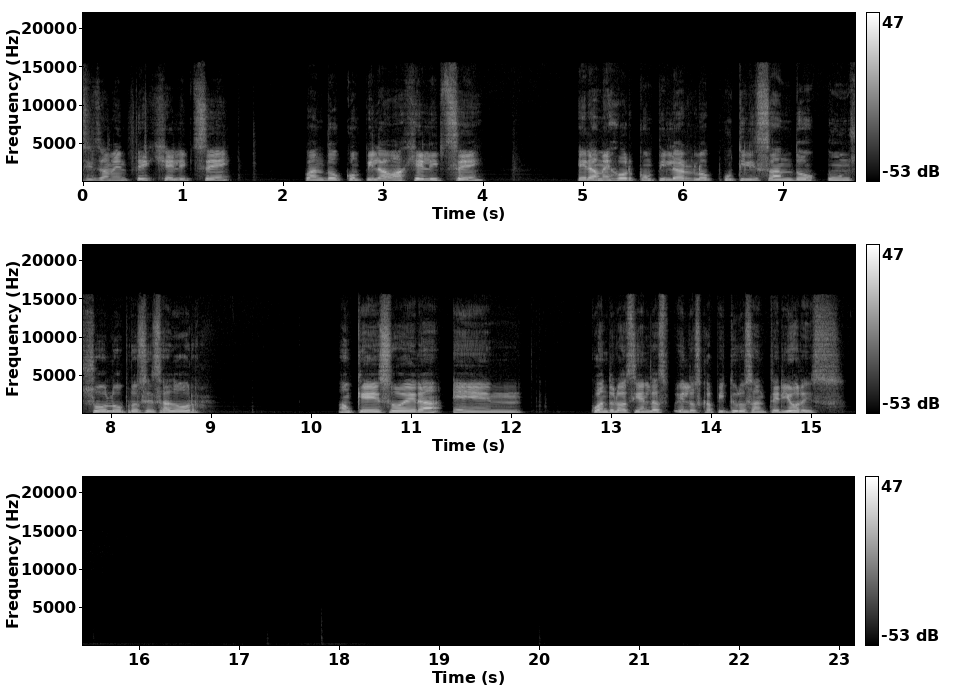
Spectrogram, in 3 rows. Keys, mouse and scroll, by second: 9.7 scroll down 2, 10.9-12.1 scroll down 3, 12.1 scroll up 2, 14.7 scroll down 2, 15.4-16.1 scroll up 1, 17.1-18.3 scroll down 3, 19.9-20.7 scroll up 1, 22.2 scroll down 2.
